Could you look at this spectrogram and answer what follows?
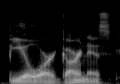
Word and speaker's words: Borgarnes: And what's fascinating here is that Borg and it's pronounced Biorarnis is defined by two uh profoundly intense and linked narratives.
